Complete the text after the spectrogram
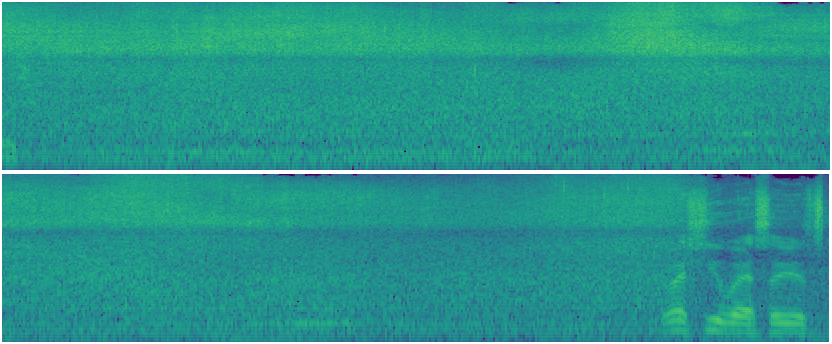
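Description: Traffic rumbles steadily on a wet street outdoors.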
